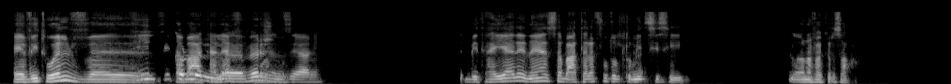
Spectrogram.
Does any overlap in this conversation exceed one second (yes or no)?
yes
